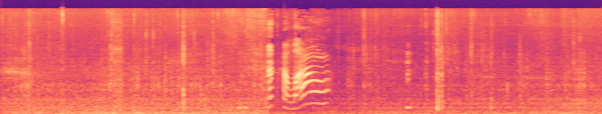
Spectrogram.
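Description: A car engine and tyres rumble steadily on the road.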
